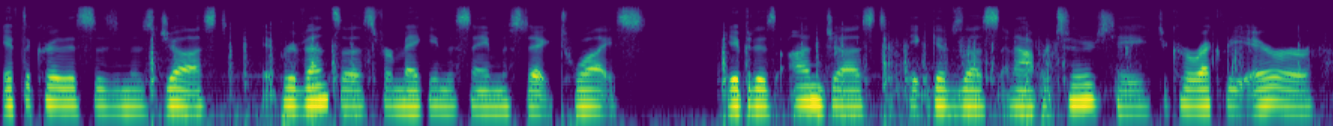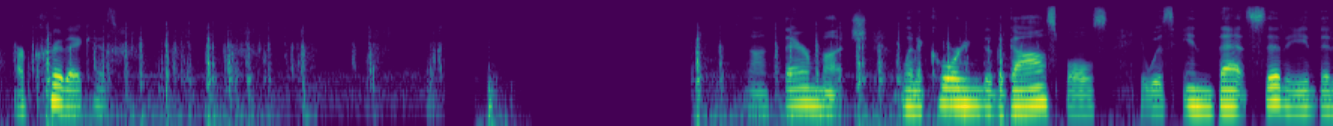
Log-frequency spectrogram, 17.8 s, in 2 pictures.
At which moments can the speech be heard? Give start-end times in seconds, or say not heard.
0.0-9.7, 13.8-17.7.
